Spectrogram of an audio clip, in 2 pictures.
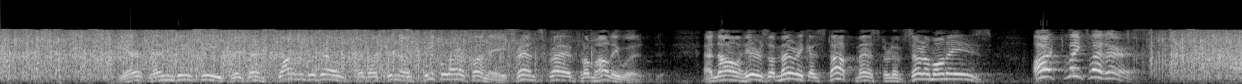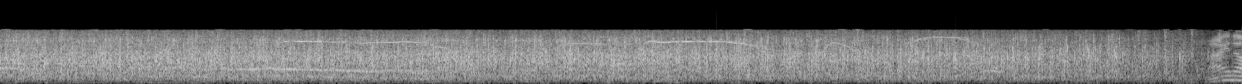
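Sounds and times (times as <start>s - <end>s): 
studio audience in Hollywood applauding a game-show host: 0.0s - 5.9s, 11.4s - 24.8s
speech: 1.3s - 11.6s, 24.7s - 24.8s.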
